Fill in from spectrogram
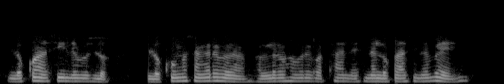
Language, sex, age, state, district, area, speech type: Odia, male, 18-30, Odisha, Jagatsinghpur, rural, conversation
